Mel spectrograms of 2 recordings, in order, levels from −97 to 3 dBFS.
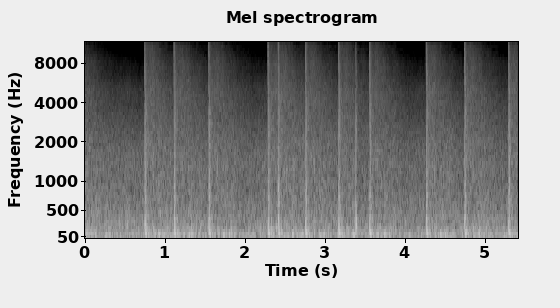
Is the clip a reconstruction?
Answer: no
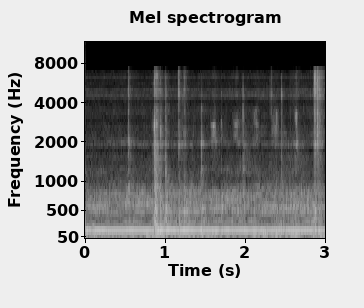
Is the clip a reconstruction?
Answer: yes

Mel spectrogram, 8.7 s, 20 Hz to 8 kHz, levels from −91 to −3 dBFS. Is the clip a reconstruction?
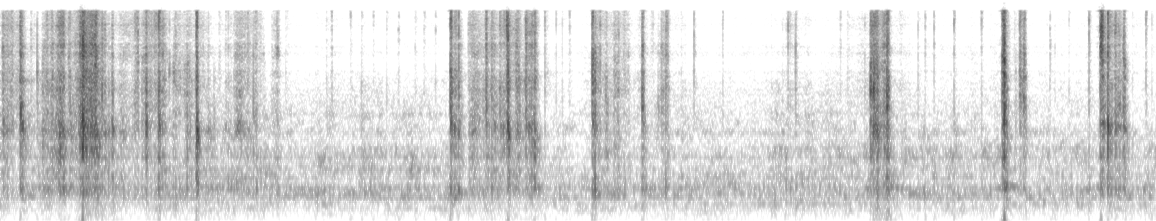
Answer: yes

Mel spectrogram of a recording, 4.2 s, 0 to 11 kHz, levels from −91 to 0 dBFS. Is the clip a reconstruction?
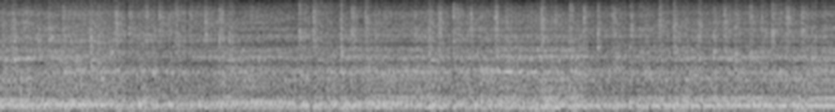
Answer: yes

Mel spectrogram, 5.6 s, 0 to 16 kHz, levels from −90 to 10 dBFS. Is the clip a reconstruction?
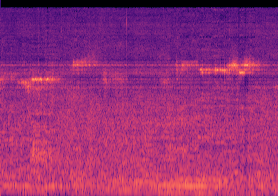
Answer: yes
